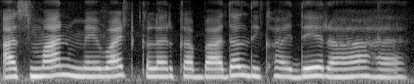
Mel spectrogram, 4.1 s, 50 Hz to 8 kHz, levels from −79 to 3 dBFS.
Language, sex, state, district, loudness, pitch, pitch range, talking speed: Hindi, female, Jharkhand, Palamu, -13 LUFS, 245 Hz, 235-255 Hz, 145 wpm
